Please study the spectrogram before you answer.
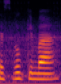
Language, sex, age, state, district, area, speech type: Odia, female, 45-60, Odisha, Malkangiri, urban, spontaneous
